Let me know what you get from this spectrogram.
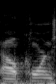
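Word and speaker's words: Alcorn: Florida Mississippi State routes alorn state or alorn state if you want to pronounce it correctly uh Missouri defeated Toledo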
